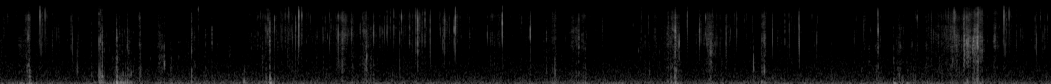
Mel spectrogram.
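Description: Yellow crunchy slime with a grainy foam-bead texture is spread flat, then folded and squeezed in the fists, worked by both hands with long purple nails. It gives off a steady stream of dense, bright crackling and popping crunches with short, sharp snaps and soft low squelches underneath.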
